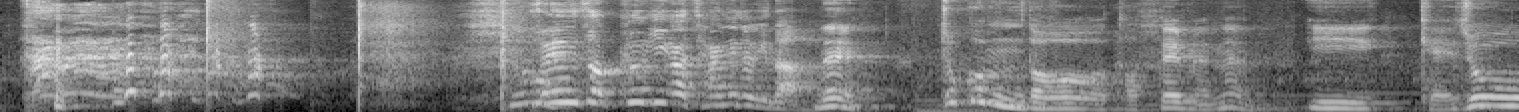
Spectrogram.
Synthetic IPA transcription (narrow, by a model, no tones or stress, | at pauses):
kɯens̬ʰʌkʰɯɡiɡat͡ɕaŋed͡ʑʌɡidane̞t͡ɕ͈ok͈ɯmtʌtʌt͈e̞mjʌnɯn | ike̞d͡ʑo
